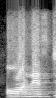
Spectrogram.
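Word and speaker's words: honest: ये है एच। एच इसका साउंड क्या है? साइलेंट है।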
